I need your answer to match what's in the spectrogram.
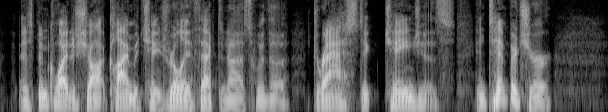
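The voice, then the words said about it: Sarcastic delivery. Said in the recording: “I'm being sarcastic”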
